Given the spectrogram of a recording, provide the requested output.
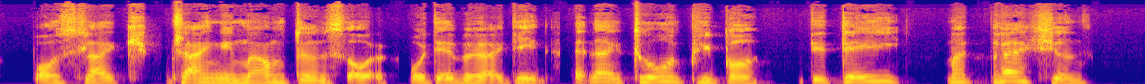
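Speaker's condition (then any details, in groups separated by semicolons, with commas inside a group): Cerebral palsy; from birth, no breathing first 40 minutes at birth, feet opposite of Charlie Chaplin, body shaking 40 years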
